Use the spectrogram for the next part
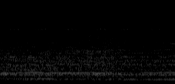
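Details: Open hive of Buckfast honey bees, queen laying and workers feeding live larvae, produces a dense continuous hum, even in loudness and rich in layered overtones, during a May 2009 frame inspection.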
